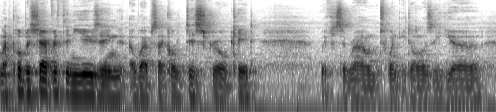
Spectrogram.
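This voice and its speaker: A man with a Geordie accent talks at a very fast pace, his very deep, low voice carrying lively intonation. Noticeable background noise and audible room echo fill the recording. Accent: Geordie (Newcastle). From northern England, Newcastle. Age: 30s. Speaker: musician. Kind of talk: casual vlog monologue.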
